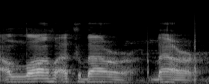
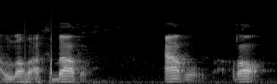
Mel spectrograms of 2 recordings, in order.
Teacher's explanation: kalau akbar, ujung lidah tidak menempel pada makhrajnya, ngambang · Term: salah makhraj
